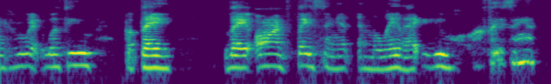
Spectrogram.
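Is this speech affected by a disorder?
Yes: cerebral palsy; oxygen loss at birth.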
